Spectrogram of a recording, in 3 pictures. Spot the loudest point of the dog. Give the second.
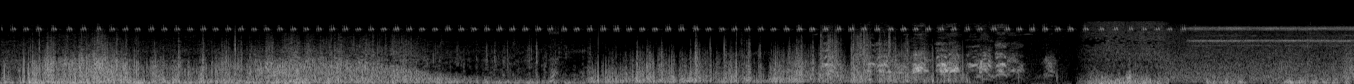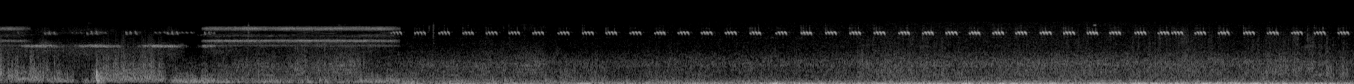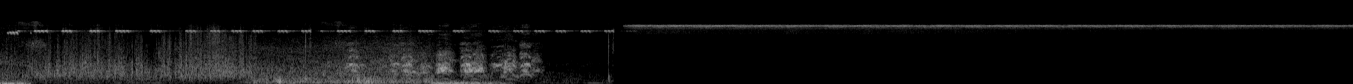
9 s.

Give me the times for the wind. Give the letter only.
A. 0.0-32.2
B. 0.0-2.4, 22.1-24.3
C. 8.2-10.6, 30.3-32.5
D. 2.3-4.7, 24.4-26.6
A.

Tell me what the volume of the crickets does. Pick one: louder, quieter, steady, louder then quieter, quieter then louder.
louder then quieter.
